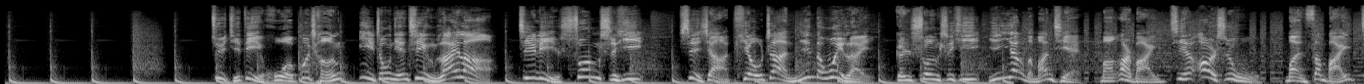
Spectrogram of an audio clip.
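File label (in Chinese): 男促销; 聚集地火锅城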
